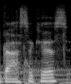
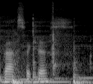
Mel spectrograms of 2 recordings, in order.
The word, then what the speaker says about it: Bassichis: you tell them that your last name rhymes with masochist.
